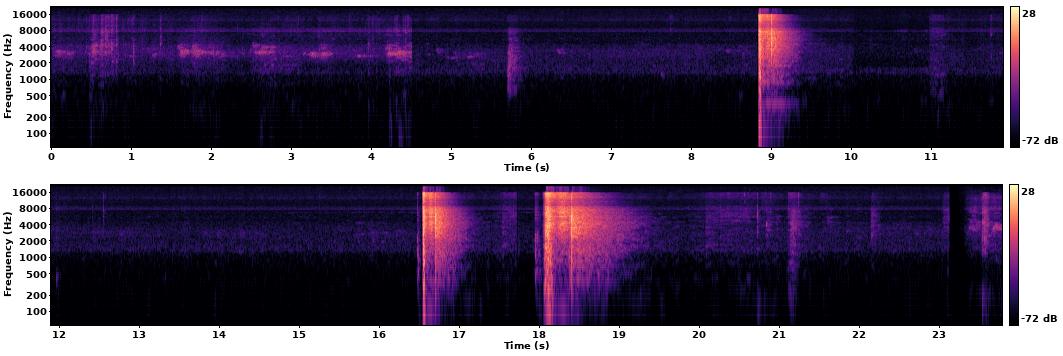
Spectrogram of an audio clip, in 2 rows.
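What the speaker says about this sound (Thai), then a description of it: "เอ้าถือว่าเฮามานั่งเฝ้ากกฝาดก็ได้ยิง นกเขียวไปตัวหนึง" Outdoor PCP air rifle, an M4, firing at birds: three sharp, close cracks spaced apart, with faint bird chirps between them.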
